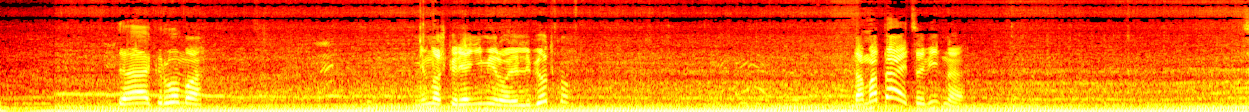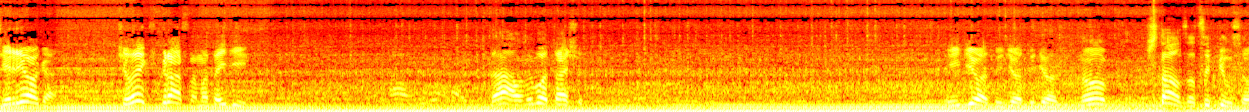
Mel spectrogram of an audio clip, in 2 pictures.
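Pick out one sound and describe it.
A vehicle engine rumbles and revs as it crawls through thick mud.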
